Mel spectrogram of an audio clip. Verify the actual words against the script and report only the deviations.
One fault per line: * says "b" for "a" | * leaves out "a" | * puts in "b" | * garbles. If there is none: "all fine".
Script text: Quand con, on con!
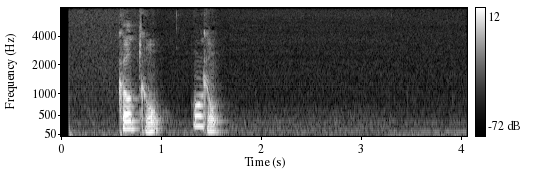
all fine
